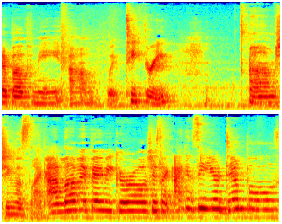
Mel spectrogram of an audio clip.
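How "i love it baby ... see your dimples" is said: imitating her sister. Sister voiced in retold story.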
